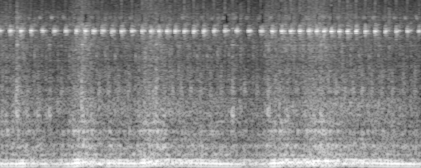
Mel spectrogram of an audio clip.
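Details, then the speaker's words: Salvage Jeep at auction idling unevenly with lumpy stumbling misfire and some unidentified knock-like noise, not rod knock, absent when revved; belt squeal noted with AC on. "She's definitely missing. She's misfiring badly."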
